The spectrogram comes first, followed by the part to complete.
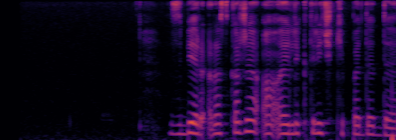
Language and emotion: Russian, neutral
